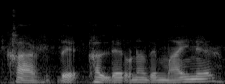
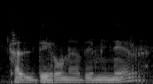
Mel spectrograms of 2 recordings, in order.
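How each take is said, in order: First: The name is said with non-Spanish pronunciation. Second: The name is said with Spanish pronunciation. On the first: The speaker calls it wrong. "If you're not Spanish speaking person, will say that" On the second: The speaker calls it right. "but it's Spanish is"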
